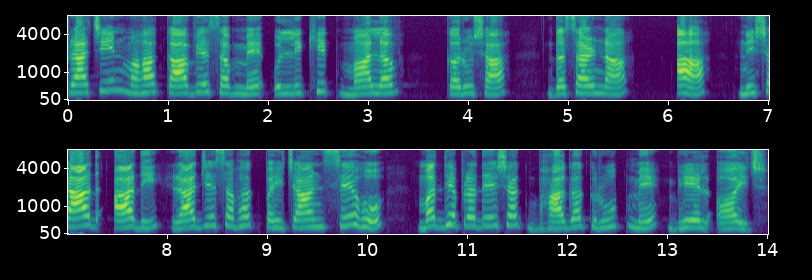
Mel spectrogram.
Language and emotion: Maithili, neutral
